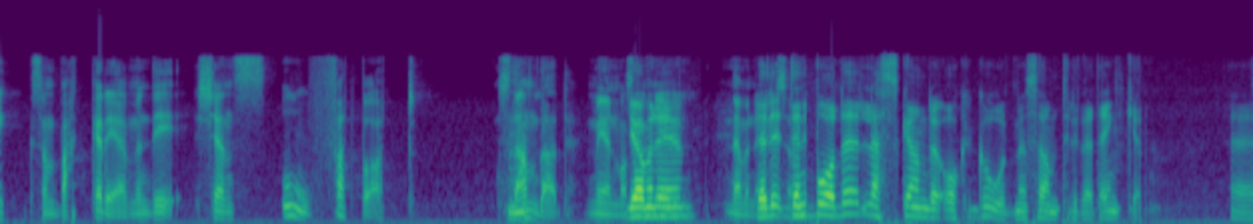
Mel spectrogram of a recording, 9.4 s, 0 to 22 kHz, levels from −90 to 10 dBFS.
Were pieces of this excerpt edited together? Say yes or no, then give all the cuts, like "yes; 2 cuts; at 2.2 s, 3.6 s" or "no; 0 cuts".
yes; 3 cuts; at 2.1 s, 6.0 s, 8.1 s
